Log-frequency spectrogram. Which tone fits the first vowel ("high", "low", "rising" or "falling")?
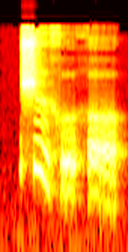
falling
